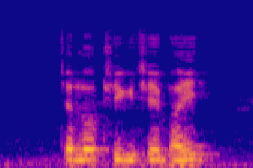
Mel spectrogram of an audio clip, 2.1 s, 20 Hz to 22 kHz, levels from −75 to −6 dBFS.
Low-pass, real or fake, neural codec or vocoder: 10.8 kHz; real; none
